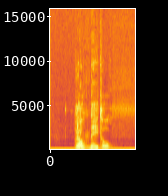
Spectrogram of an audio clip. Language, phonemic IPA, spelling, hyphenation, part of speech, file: Dutch, /ˈbrɑntˌneː.təl/, brandnetel, brand‧ne‧tel, noun, Nl-brandnetel.ogg
- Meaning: nettle, stinging nettle (herb of the genus Urtica)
